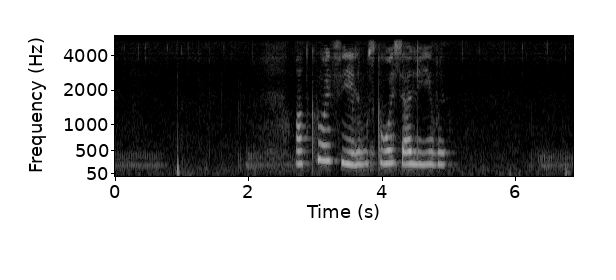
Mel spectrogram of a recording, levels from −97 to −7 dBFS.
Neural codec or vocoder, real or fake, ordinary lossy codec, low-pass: codec, 44.1 kHz, 7.8 kbps, DAC; fake; none; 5.4 kHz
